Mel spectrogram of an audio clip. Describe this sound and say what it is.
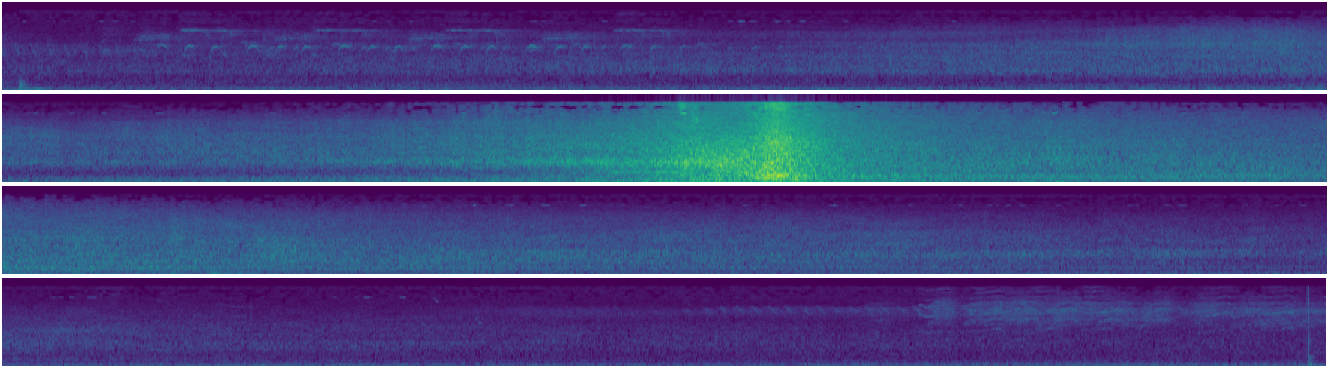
Recording of Obhan bus going past on tracks. Really great dopplar effect.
